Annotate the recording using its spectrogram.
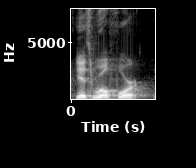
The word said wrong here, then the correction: Forte: Yeah. Will Forte? – Forte. I said that wrong.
